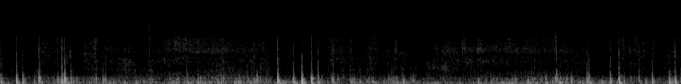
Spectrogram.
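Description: Long painted nails of both hands tap and scratch the bubbles of a blue plastic bubble wrap mailer lying flat. The result is a quiet, steady run of soft, dull taps with a faint scratchy rustle between them, heavy in the low end with no bright edge.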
